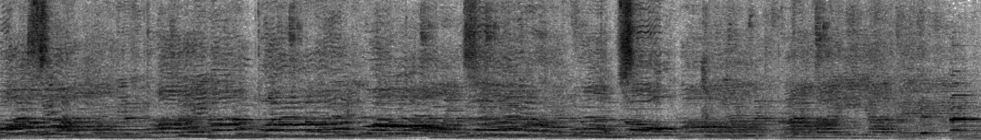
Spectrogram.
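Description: Women's choir singing in several-part harmony, with long held chords that change every second or so.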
